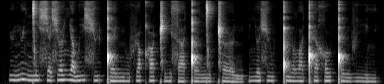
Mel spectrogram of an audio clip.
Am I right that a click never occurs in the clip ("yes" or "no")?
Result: no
